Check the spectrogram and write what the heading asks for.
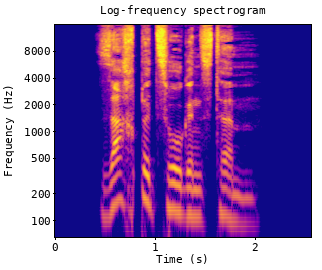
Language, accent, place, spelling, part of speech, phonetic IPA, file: German, Germany, Berlin, sachbezogenstem, adjective, [ˈzaxbəˌt͡soːɡn̩stəm], De-sachbezogenstem.ogg
- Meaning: strong dative masculine/neuter singular superlative degree of sachbezogen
